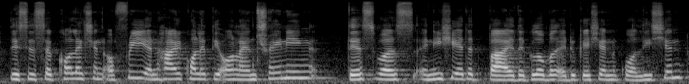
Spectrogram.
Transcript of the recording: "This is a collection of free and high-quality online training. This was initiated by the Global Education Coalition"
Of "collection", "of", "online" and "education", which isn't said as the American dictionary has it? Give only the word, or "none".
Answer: of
